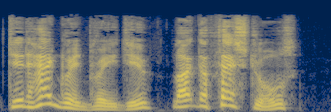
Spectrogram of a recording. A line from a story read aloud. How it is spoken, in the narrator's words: asked Dean eagerly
